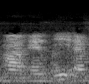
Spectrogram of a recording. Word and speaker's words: ANIEM: Area Surabaya, tepatnya kalau kartun dari Jepang kan ANIME, anime. Nah, ini kalau bacanya ANIEM, anim. ME-nya dibalik jadi EM.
